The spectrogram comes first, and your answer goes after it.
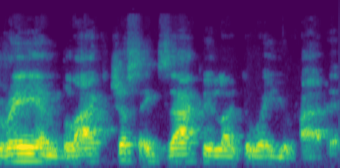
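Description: The man has an unremarkable speaking voice at a medium pitch. His pace is moderate and his intonation fairly even. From Iran, moved to Chicago at 13. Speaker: cigar company owner, former auto executive. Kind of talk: interview.

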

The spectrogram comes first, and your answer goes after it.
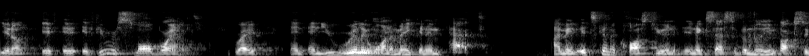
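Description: At a fairly quick pace, a man speaks in a plain, everyday voice of medium pitch. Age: 30s. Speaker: cigar company executive. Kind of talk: casual chat.

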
